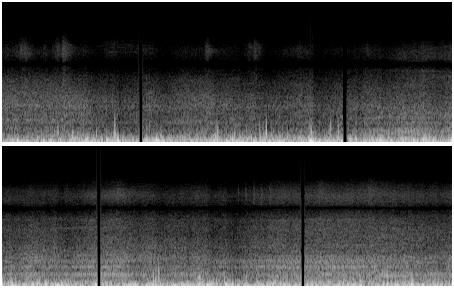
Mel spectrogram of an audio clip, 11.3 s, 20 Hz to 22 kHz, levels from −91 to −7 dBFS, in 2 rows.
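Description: At 1.71, 4.26, 6.81 and 9.36 s there's a gap between chunks: a hard-edged 50 ms hole after every 2.5 s of audio. Nothing is lost; the chunks just get laid down with silence between them, so the sound keeps stopping dead at each join.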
